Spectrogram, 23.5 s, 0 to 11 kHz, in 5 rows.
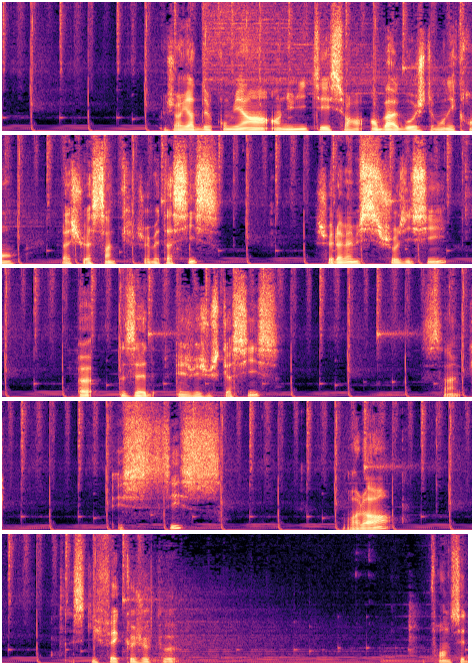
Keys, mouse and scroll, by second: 7.1 ctrl+click, 8.4 right click, 9.0 shift+right click, 10.1 e, 10.6 z, 16.7 ctrl+click, 18.1-19.5 shift+middle drag, 22.3 right click, 23.2 shift+right click.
